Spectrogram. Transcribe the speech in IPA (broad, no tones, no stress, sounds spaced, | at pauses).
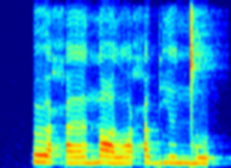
ə˞ ħ æː n ɑ l ɔ ħ ɛ b j ɪ ŋ͡ǀ ʊ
